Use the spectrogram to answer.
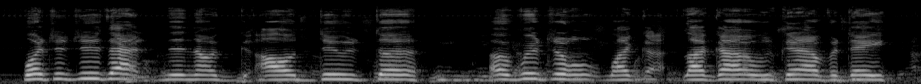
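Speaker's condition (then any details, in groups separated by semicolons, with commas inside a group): Traumatic brain injury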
